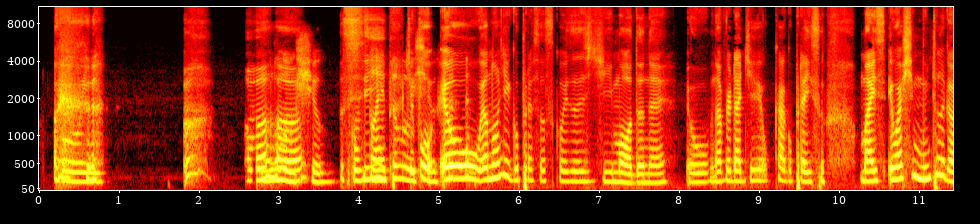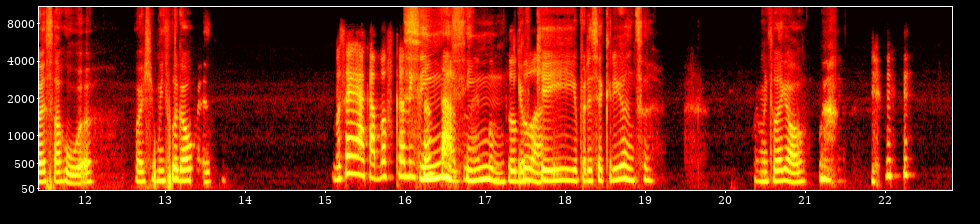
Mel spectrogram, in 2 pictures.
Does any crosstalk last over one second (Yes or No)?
Yes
